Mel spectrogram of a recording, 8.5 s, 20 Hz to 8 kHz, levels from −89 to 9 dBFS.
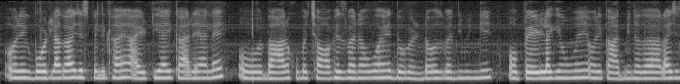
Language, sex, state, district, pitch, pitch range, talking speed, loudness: Hindi, female, Bihar, Gaya, 235 Hz, 225-240 Hz, 260 wpm, -17 LUFS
